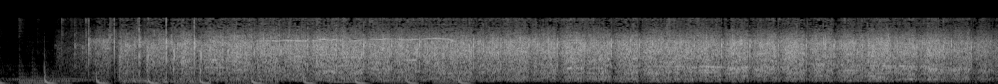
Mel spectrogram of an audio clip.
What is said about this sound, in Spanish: con el aplauso de los bejaranos y bejaranas a los familiares de Charo que estaban presentes en ese momento y que se llevaban ese cariño de sus eh, paisanos.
